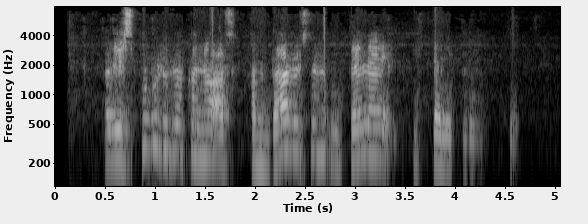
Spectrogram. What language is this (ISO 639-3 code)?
bak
